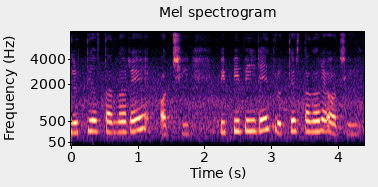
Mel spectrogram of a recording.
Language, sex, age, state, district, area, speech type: Odia, female, 18-30, Odisha, Cuttack, urban, spontaneous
